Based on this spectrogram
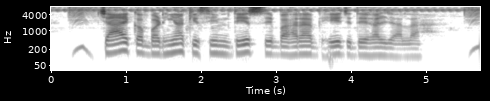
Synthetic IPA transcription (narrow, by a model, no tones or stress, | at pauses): t͡ʃaːjkabəɽ̤ijãkɪsimd̪eːsːebaɦɾabʱeːd͡ʒd̪eːɦəld͡ʒaːla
